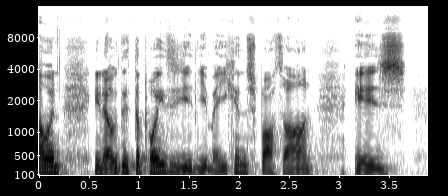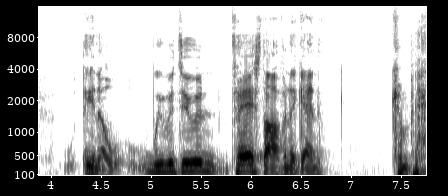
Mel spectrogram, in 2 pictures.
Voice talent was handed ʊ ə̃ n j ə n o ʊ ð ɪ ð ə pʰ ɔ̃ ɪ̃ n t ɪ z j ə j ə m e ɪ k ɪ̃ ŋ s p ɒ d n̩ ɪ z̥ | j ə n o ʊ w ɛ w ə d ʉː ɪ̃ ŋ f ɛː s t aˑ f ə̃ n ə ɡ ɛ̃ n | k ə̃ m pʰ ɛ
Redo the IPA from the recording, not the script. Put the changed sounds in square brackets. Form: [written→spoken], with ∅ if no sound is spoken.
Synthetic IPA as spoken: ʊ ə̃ n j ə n o ʊ ð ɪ ð ə pʰ ɔ̃ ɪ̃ n t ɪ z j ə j ə m e ɪ k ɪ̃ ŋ s p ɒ [d→t] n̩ ɪ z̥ | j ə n o ʊ w [ɛ→i] w ə d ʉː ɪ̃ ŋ f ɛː s t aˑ f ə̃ n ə ɡ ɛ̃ n | [k→kʰ] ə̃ m pʰ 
